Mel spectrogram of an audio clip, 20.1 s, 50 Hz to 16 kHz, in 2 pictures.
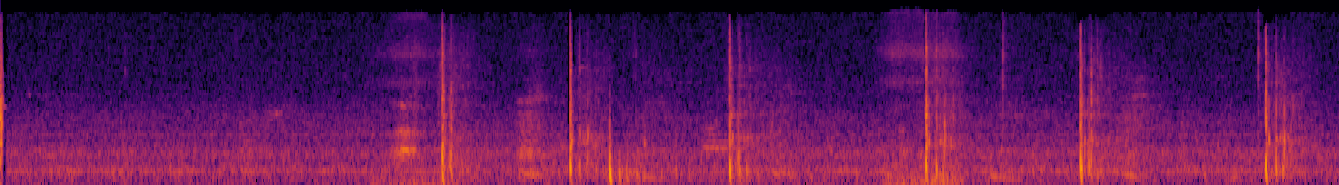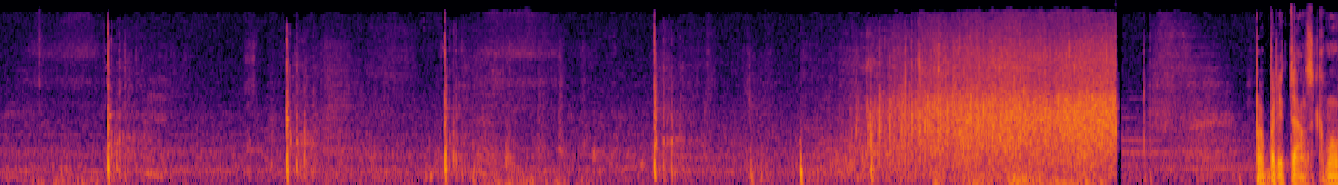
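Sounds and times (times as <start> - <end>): tennis ball hit by rackets: 4.2 - 4.7, 5.4 - 5.8, 8.1 - 8.4, 9.4 - 9.8, 10.8 - 11.1, 12.1 - 12.5, 13.3 - 13.6, 14.9 - 15.3
crowd applause: 16.4 - 18.4.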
